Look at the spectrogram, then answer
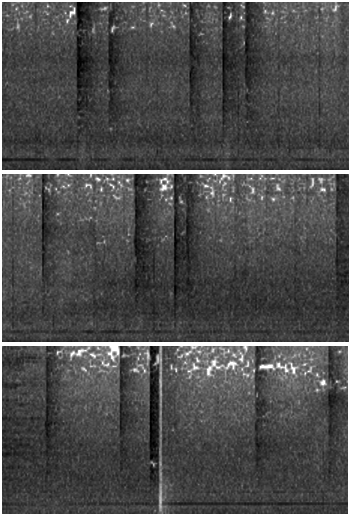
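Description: A train on the long Merak–Banyuwangi rail journey hums and rumbles steadily, with a constant engine drone, rhythmic clicks and clunks of wheels over track joints, and a brief dip in noise near the end.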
